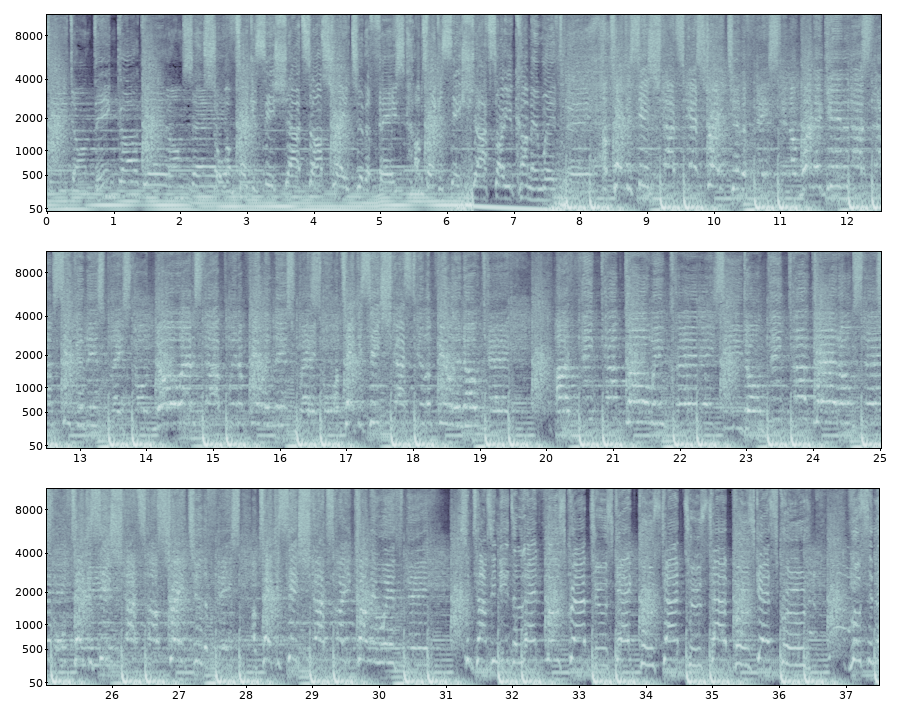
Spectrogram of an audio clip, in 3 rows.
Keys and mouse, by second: 2.1-5.9 drag, 9.8 g, 14.1 click, 15.2 g, 18.9 g, 30.1 click, 31.7 shift+click, 33.9-37.5 drag.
